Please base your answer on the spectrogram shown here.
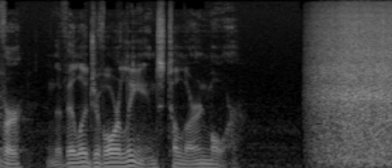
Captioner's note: water rushing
